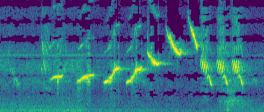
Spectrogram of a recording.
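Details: Baiano-style singing from a Pernambuco double-collared seedeater: a fluent string of high slurred whistles climbing in pitch, followed by a fast trill-like cluster of rapid notes, with a faint low hum underneath.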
